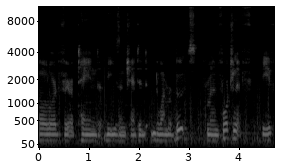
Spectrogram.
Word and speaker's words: Dwemer: Or Dwemer. Not two E's. Let's say it right.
